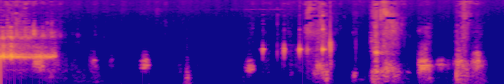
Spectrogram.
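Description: A door opening at the start, with a brief high squeak. After a quiet stretch come scattered short knocks, taps and rustles of objects and papers being handled at a desk.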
